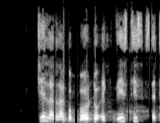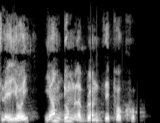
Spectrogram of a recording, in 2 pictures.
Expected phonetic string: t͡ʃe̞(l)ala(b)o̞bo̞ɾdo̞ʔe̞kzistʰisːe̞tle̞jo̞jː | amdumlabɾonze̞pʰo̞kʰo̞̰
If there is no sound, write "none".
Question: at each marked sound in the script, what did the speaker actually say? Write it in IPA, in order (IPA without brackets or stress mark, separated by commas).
l, ɡ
